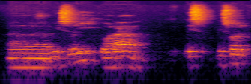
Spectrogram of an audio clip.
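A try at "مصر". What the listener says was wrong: jangan ditanwin. Misr ini termasuk ghair munsharif. Misru. Ya, Misru.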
